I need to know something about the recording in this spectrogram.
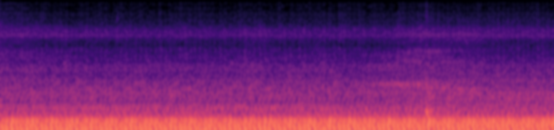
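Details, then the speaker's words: Volkswagen that clicked but wouldn't crank with a new starter; after cleaning the battery terminals and bolts it started: steady, even idle with a smooth low pulse, no misses or knocks. "Мотор працює вроде нормально без"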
